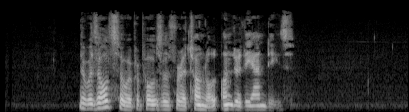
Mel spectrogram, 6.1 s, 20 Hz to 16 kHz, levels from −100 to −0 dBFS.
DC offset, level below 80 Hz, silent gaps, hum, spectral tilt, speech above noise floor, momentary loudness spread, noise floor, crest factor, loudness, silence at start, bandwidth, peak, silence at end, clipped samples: under 0.1%; -84 dBFS; none; none; -4.5 dB/octave; 48 dB; 9 LU; -76 dBFS; 20 dB; -29 LUFS; 1.2 s; 11 kHz; -12 dBFS; 1.75 s; under 0.1%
